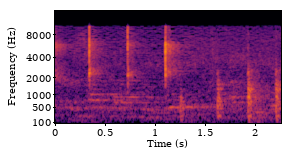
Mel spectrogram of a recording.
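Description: Fingers snapping, a sharp click about every third of a second, followed in the second half by lower, duller knocks.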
